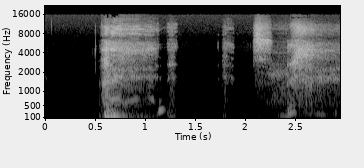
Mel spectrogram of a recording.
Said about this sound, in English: … had a crazy yawn.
